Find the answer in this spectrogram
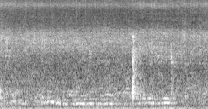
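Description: Sabudana khichdi frying gently in a kadhai, a soft steady sizzle. A single clink of the steel spatula against the pan comes about two and a half seconds in.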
